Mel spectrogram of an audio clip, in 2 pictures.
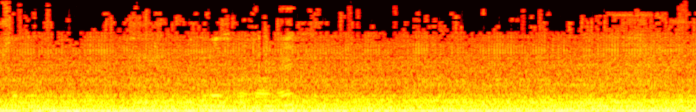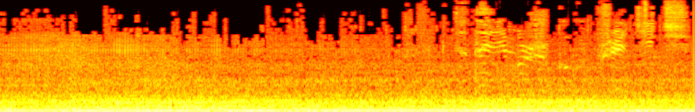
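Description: Engine and road noise heard from inside a moving car: a steady low drone that grows a little louder about halfway through.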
